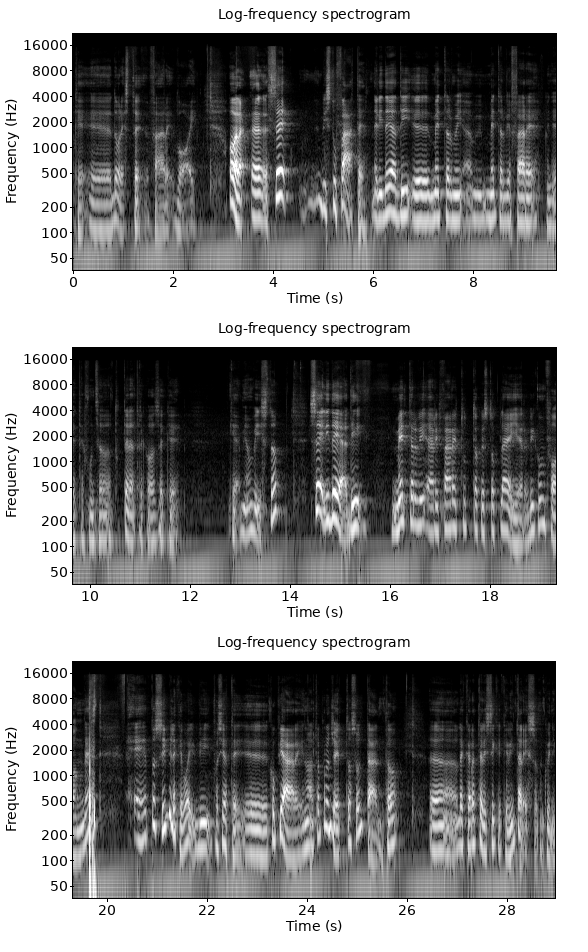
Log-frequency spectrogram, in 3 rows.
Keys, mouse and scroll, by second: 8.6-9.9 scroll down 3, 9.9-10.3 scroll up 2, 10.9 middle click, 10.9-11.6 scroll up 1, 14.0 click.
